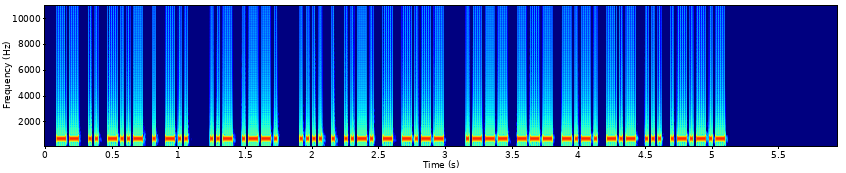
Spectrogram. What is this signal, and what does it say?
Morse code, heard as a keyed tone, about 50 wpm, 700 Hz. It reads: MIXED UP HEFTY JOCKS.
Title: Pangram Challenge v2 - 50wpm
